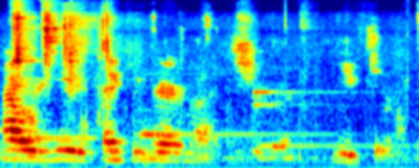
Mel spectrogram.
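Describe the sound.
The keys to a store jingle and clink in short metallic bursts as someone comes in, mixed in with voices talking over them.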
